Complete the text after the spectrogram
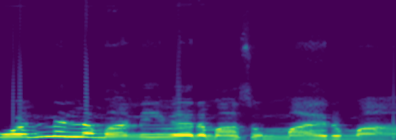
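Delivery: high, loud tearful voice through sobs; crying while brushing off the question. Acted. Mother-in-law asks why she cries, she answers high and tearful. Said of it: "ஏன் அழுவுற?".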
